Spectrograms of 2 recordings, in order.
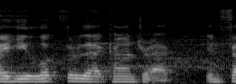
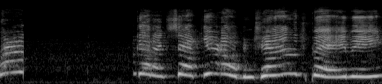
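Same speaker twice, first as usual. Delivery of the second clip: put-on voice, higher pitch; 3 dB louder than usual. Retelling a challenger accepting the open challenge: Oily impression. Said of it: "That's a pretty good Oily impression".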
